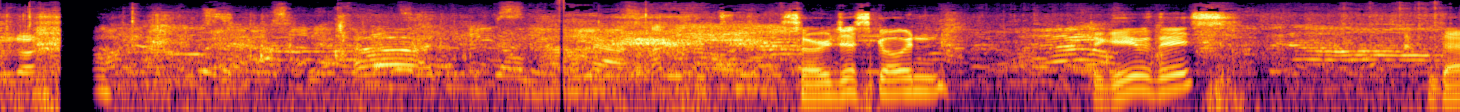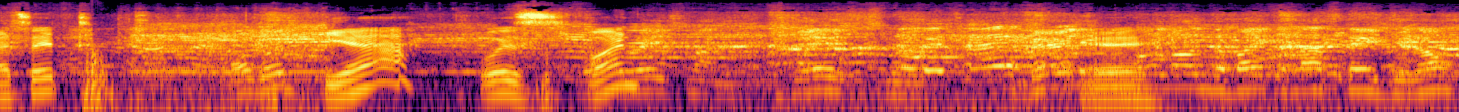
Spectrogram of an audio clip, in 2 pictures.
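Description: A man talks casually close by.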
